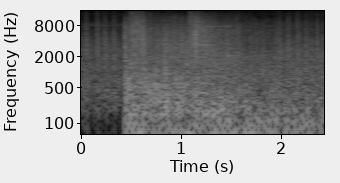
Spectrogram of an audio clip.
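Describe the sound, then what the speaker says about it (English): Heavy Marauder cannon fire in the Starship Troopers video game, with a sudden loud boom followed by a sustained roar of rumbling blasts that stays dense and close throughout. "Thanks to the Marauder improvements, we now have cannons."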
